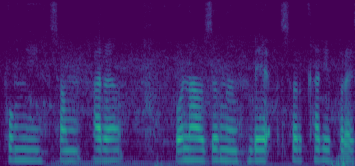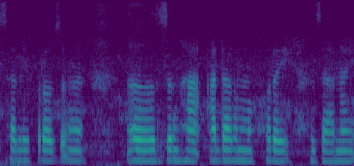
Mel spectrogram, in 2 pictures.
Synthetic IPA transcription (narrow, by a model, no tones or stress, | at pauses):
pʰuŋnisɔmaɾɯhunawzɯŋɯbesɔɾkʰaɾipʰɔɾa̰jsalipʰɔɾawzɯŋɯ | zɯŋɦaadaɾmɯhɔɾajzanaj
